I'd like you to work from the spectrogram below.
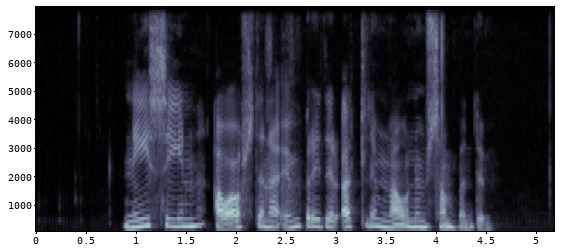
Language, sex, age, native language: Icelandic, female, 12, Icelandic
